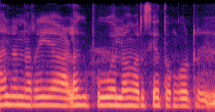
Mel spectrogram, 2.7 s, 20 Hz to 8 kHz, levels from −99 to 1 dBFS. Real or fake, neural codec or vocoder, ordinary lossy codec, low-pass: real; none; none; 7.2 kHz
